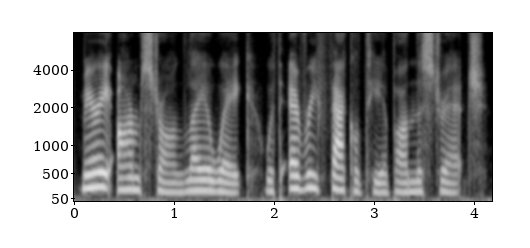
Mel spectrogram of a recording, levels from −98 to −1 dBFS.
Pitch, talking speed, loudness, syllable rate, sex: 190 Hz, 145 wpm, -20 LUFS, 5.0 syllables/s, female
